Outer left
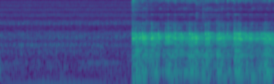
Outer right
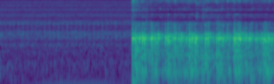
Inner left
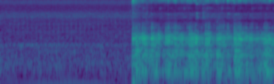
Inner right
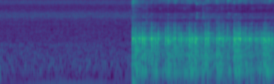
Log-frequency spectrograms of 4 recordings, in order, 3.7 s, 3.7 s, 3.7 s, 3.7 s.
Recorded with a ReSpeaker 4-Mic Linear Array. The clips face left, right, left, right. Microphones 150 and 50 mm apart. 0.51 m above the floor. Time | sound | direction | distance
1.8 | boiling | 55° right (ahead or behind) | 0.6 m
